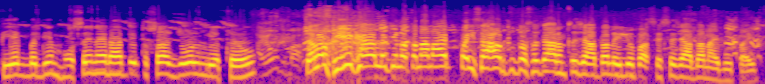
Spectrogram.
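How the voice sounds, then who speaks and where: A man's voice: extremely high pitch, sing-song, a little fast, highs cut off. A man playing an insistent village moneylender in a comedy sketch, nagging and arguing with an Awadhi accent. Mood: hard bargaining. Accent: Awadhi, eastern Uttar Pradesh. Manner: nagging, argumentative.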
